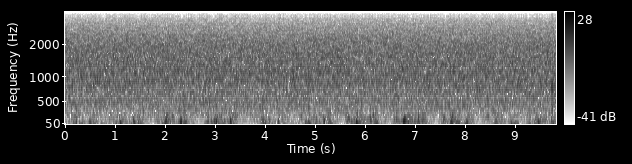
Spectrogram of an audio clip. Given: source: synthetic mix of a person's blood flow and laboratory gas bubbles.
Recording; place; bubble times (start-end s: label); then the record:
Doppler ultrasound of blood flow; precordium
9.69-9.79 s: bubbles
From the record:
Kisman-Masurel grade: 212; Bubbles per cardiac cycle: several, 3 to 8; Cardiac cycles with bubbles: 1 to 10%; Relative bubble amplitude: moderate (0.250 to 0.450); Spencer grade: 1 (occasional bubble signal discernible with the cardiac motion signal, with majority of cardiac periods free of bubbles); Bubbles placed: anywhere in the cardiac cycle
